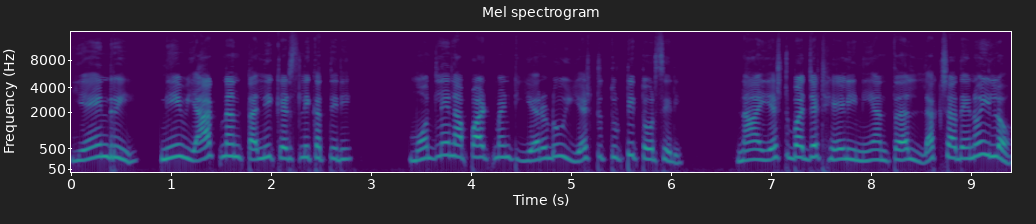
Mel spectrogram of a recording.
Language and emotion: Kannada, angry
